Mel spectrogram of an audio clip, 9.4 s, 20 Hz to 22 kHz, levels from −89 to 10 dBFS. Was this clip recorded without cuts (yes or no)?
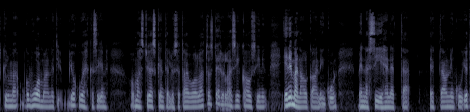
yes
